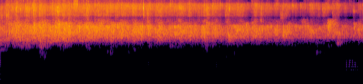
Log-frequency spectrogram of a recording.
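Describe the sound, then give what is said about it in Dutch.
An audience applauding God steadily for several seconds, a dense, even wash of many hands clapping that stays fairly loud throughout and fades only slightly toward the end. “Wil God een applaus geven?”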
